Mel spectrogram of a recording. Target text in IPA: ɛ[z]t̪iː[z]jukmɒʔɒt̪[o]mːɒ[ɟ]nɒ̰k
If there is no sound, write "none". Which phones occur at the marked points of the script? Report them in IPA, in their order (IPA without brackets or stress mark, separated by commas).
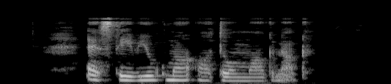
s, v, o, ɡ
